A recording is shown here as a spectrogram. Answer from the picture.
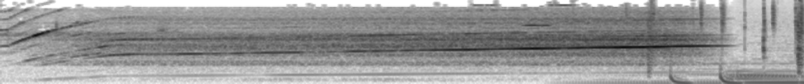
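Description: GHD Duet hot-air hair straightener switched on, its fan motor whining as it spins up over the first second, then blowing with a steady hiss while the whine creeps slowly higher. It cuts off shortly before the end, when music takes over.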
